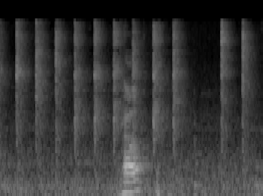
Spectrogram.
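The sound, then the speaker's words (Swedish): Knocking behind a speaker: a rapid, steady run of many sharp, light taps, evenly spaced, with a brief gap near the end before a couple more. “Men det knackas lite här bakom.”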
